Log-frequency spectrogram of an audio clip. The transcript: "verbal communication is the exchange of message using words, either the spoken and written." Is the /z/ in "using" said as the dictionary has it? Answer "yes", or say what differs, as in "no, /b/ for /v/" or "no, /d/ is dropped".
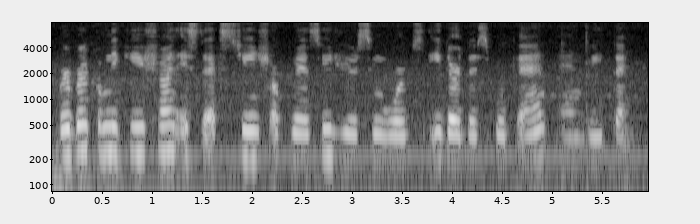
no, /s/ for /z/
